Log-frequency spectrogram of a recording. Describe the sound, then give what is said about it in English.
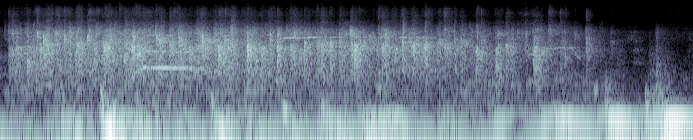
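An audience at a reading event applauds the readers steadily for several seconds, many hands clapping at once into a dense, even patter that holds at a moderate level without fading, with a faint low hum underneath. “Clap for them.”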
